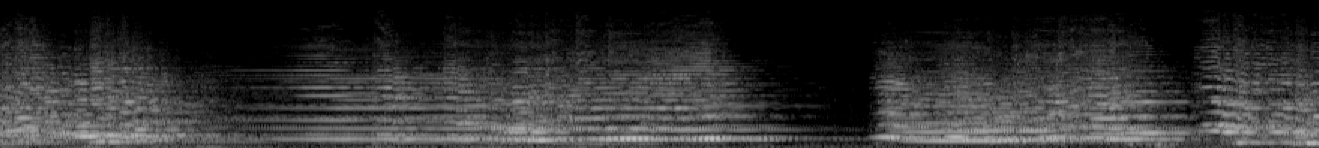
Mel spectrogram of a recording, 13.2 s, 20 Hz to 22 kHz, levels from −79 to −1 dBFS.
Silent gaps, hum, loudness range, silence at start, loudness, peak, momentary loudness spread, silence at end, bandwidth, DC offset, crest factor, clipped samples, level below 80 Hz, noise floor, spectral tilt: none; none; 5 LU; 0 s; -31 LUFS; -16 dBFS; 14 LU; 0 s; 16.5 kHz; under 0.1%; 16 dB; under 0.1%; -60 dBFS; -56 dBFS; -5 dB/octave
